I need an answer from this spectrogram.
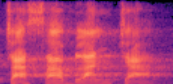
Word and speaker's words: Casablanca: Ibu kotanya tulisannya Casablanca. Cara bacanya Casablanca.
